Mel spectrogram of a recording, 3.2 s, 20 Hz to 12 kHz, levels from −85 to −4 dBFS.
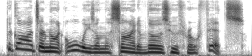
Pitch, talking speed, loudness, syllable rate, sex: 200 Hz, 245 wpm, -19 LUFS, 5.6 syllables/s, female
